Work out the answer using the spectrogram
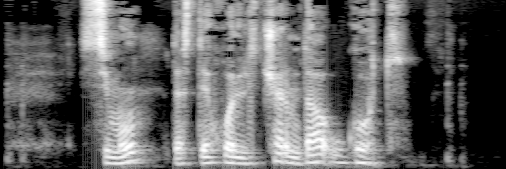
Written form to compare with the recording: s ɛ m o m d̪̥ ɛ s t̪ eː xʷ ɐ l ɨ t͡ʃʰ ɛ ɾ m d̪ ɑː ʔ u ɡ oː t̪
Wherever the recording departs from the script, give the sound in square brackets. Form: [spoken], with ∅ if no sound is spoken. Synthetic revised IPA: s [i] m o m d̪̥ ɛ s t̪ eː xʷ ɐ l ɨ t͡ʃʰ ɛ ɾ m d̪ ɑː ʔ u ɡ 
